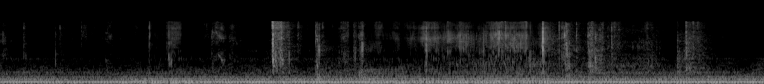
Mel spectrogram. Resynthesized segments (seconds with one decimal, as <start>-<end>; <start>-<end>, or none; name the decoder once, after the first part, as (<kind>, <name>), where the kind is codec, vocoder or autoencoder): 1.4-2.0 (vocoder, BigVGAN v2); 3.7-5.5

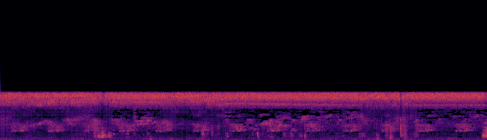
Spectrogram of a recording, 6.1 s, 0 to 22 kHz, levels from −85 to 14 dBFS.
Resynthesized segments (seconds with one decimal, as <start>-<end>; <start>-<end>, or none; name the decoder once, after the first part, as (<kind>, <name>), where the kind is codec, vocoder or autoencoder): 0.0-1.4 (codec, DAC); 2.0-2.8; 4.5-5.2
